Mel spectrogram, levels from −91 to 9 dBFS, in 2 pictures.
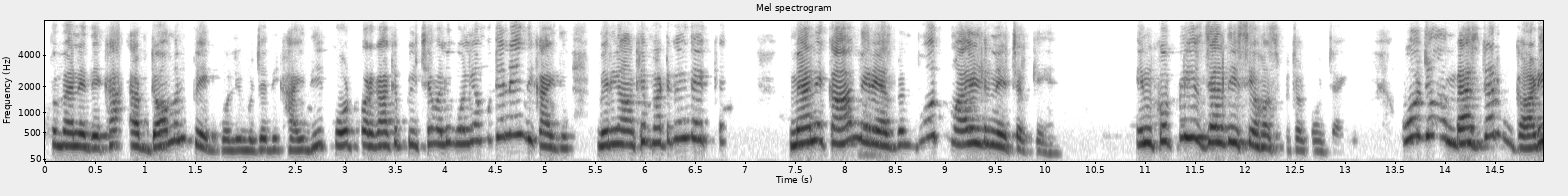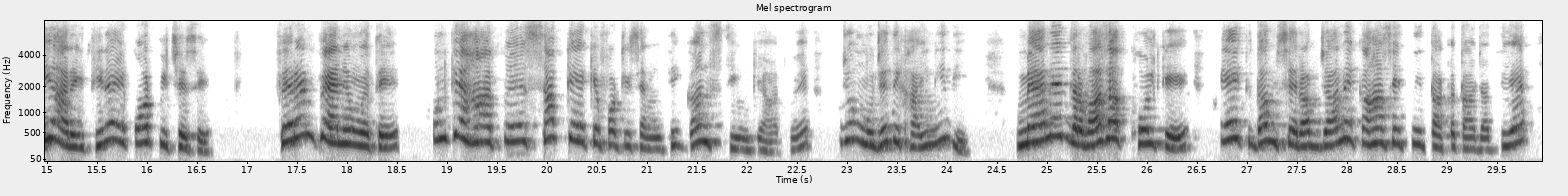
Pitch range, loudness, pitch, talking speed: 235-330 Hz, -19 LUFS, 280 Hz, 180 wpm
